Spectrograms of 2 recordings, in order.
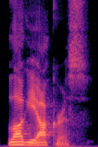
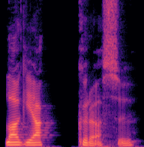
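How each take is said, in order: First: The name is said with English pronunciation. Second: The name is said with Japanese-style pronunciation.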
